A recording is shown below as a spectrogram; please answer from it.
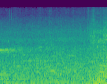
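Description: City street ambience: steady traffic rumble from cars passing, with voices of people in the background.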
